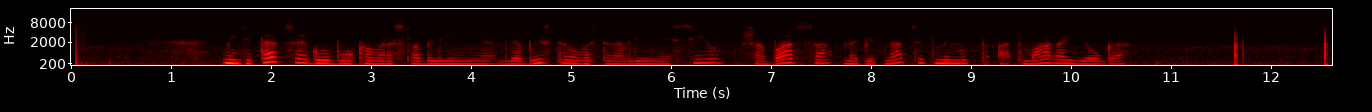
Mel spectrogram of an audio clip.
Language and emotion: Russian, neutral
